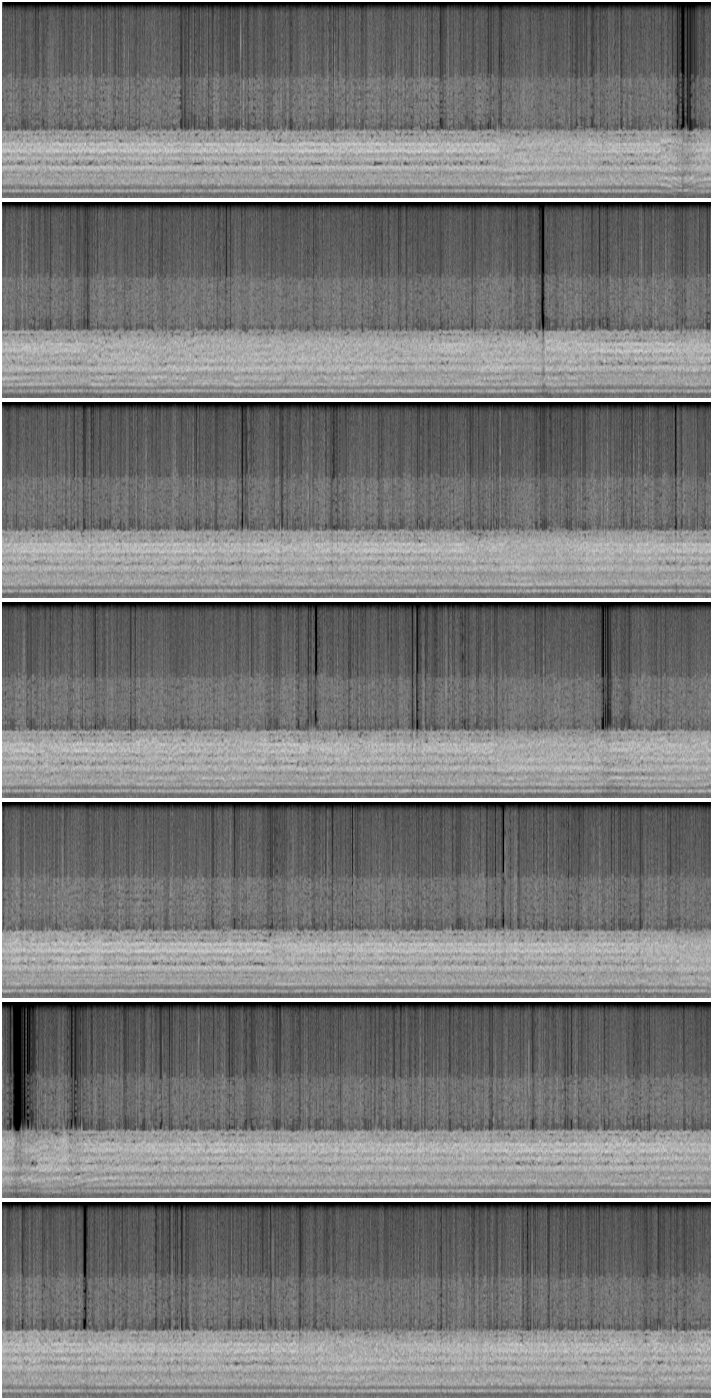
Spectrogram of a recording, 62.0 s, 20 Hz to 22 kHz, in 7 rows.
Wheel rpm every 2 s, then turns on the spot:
230, 230, 230, 210, 210, 220, 220, 220, 230, 240, 230, 230, 230, 230, 220, 230, 220, 220, 230, 230, 230, 220, 180, 230, 230, 230, 220, 230, 220, 230, 210.
none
